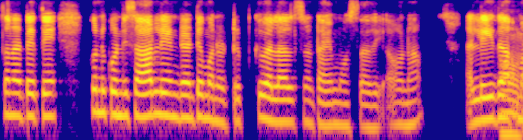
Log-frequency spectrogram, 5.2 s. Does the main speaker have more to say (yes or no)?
yes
